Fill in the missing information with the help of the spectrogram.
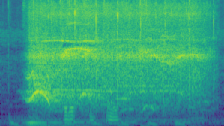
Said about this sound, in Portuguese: Então, mais palmas aí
